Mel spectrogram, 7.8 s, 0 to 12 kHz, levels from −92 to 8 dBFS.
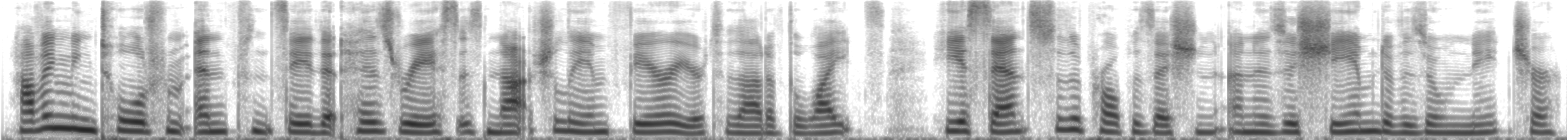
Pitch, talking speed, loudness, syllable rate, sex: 210 Hz, 215 wpm, -19 LUFS, 6.1 syllables/s, female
